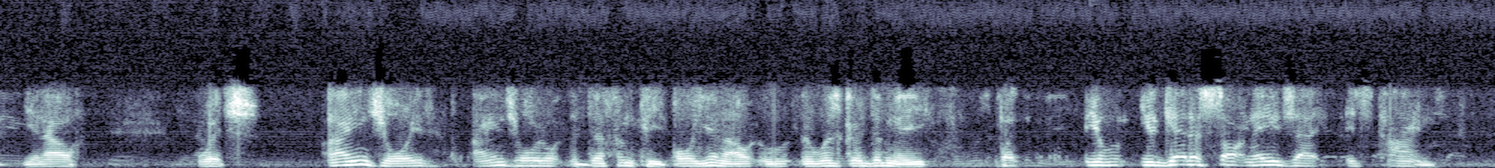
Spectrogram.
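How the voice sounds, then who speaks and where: With lively intonation and long, frequent pauses, a man of medium pitch talks at a moderate pace. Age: 60s. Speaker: retired landlord. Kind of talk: casual chat.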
